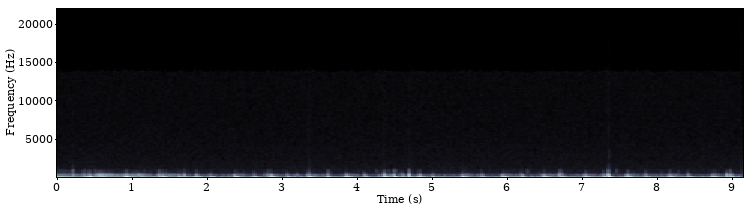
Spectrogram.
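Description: Rapid, low heart thumps with uneven spacing and varying loudness, roughly 110 to 120 a minute; an irregular heart rhythm.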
